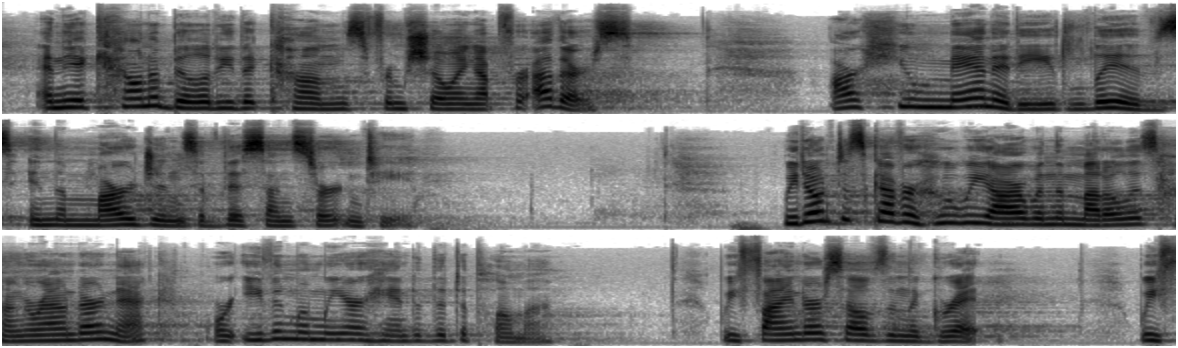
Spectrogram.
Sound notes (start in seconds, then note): none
